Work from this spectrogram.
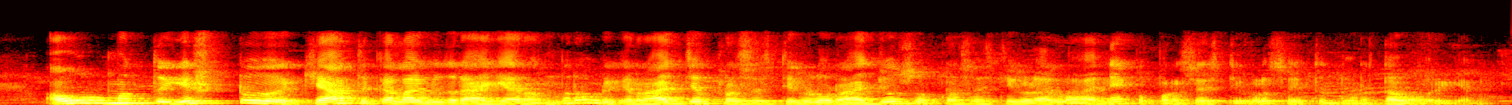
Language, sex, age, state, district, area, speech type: Kannada, male, 18-30, Karnataka, Koppal, rural, spontaneous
